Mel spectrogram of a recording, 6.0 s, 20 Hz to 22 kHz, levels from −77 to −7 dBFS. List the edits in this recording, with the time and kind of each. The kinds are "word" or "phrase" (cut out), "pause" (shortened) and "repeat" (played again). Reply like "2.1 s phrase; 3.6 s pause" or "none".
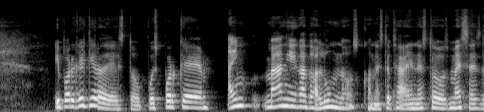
1.2 s word; 2.8 s word; 4.9 s phrase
